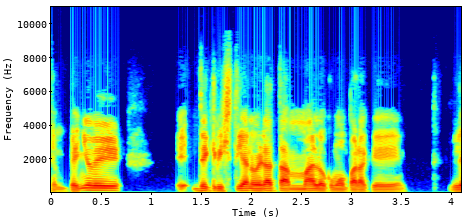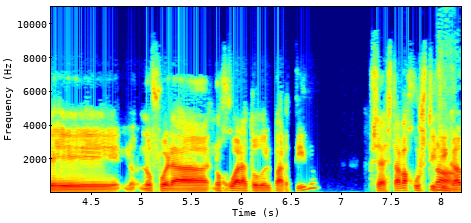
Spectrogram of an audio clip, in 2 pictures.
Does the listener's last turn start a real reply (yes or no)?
no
